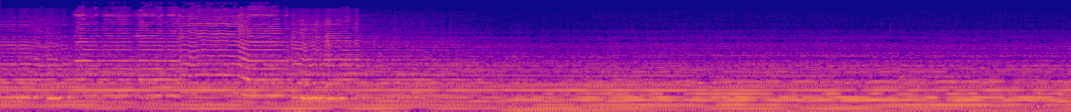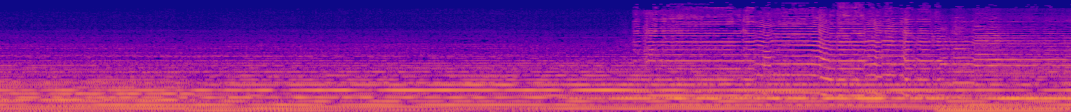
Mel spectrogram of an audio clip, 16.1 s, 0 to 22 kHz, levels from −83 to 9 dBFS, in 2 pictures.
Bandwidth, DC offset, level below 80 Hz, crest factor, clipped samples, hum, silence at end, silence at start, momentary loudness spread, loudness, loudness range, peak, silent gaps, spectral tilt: over 20 kHz; under 0.1%; -36 dBFS; 14 dB; under 0.1%; none; 0 s; 0 s; 5 LU; -19 LUFS; 4 LU; -4 dBFS; none; -4.5 dB/octave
